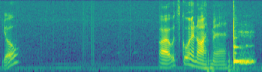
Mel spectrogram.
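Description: A man's voice: mid-range voice, big pitch swings, drawn-out words, vocal fry, muffled recording, soft background music. A man playing a horror game, reacting in jumpy, exclamatory bursts with laughing asides. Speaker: gamer. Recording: loud game noise behind.

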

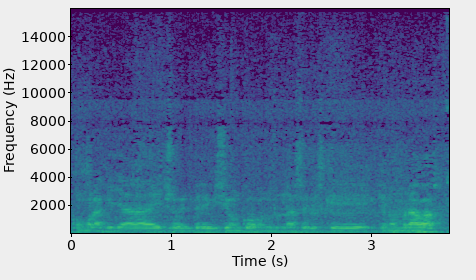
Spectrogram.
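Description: A man in his thirties talks casually at an author panel, chatty and full of restarts. His voice sits on the low side. The sound is distant and roomy, with a noisy café behind him. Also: flat delivery, brisk. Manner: chatty, many fillers and restarts. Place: small bookshop café, indoors. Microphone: far camera.

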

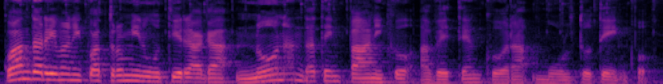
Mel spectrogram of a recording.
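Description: A man's voice: on the high side, lively intonation, fairly quick, faint music behind. Man giving casual game tutorial commentary. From Germany. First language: German. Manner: informal, searches for words in Italian, drops in English terms. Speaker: gaming tutorial host.

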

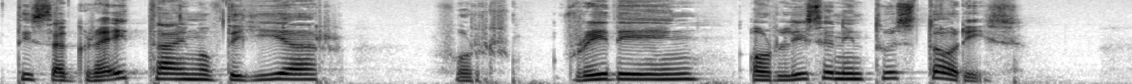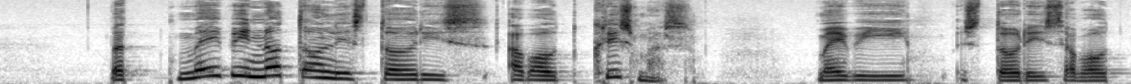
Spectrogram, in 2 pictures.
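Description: A woman with a Spanish accent reading her own scientific fairy tale aloud, slowly and deliberately. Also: on the low side, a little mellow. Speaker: author reading her story. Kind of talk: storybook reading.

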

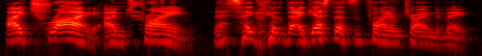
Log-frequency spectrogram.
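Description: On a live stream from his small home room, a thirtysomething man reads out donations and rambles casually, cursing and occasionally yelling with excitement. He speaks at a moderate pace in a fairly high, husky voice.

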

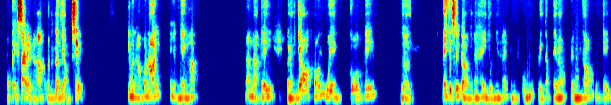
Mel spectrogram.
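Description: A man's voice: medium pitch, warm tone, husky, rough recording. A man teaching an English class, explaining patiently, repeating words and mixing English terms into his talk. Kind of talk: online class lecture.

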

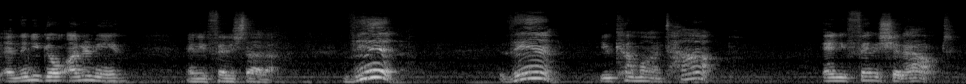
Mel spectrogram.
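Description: Standing at a whiteboard in a small indoor room, a middle-aged instructor delivers a welding lesson on ship fitting, blunt and emphatic as he repeats points step by step. His slightly high voice is picked up from a distance by a camera mic a few feet off, leaving him off-mic with roomy echo and a little hiss or hum.

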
